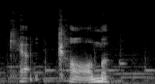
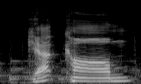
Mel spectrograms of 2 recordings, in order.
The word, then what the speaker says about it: Capcom: Capcom Cap can never say it right, bro. Capcom I always want to say con like it's a convention. Capcom, can't go wrong, bro.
